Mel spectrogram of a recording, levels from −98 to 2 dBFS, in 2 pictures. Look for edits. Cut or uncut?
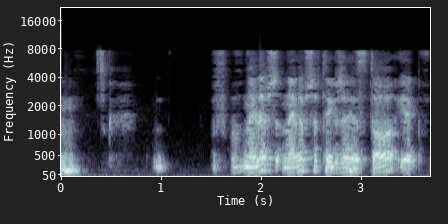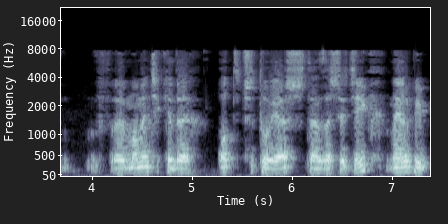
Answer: uncut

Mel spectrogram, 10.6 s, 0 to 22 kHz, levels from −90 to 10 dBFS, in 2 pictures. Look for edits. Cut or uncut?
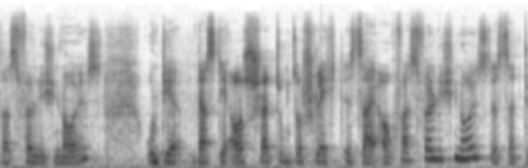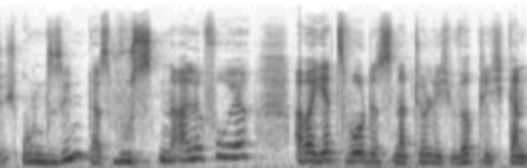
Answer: uncut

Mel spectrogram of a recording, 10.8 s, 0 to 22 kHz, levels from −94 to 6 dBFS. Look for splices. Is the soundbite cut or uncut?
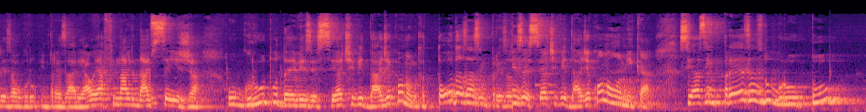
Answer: cut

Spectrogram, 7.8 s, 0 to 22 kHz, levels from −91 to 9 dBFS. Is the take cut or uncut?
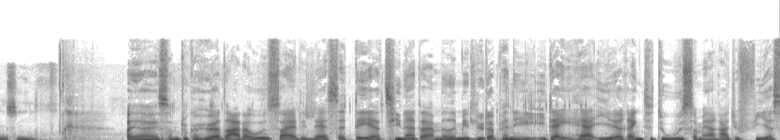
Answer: uncut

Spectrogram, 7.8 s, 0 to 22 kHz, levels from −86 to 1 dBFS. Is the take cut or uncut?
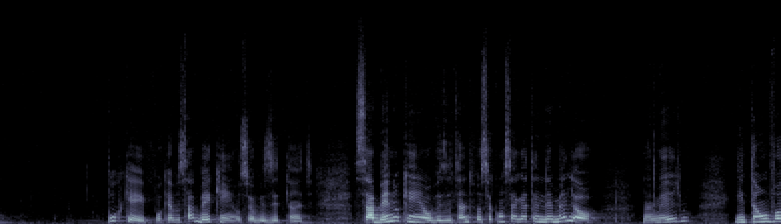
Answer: cut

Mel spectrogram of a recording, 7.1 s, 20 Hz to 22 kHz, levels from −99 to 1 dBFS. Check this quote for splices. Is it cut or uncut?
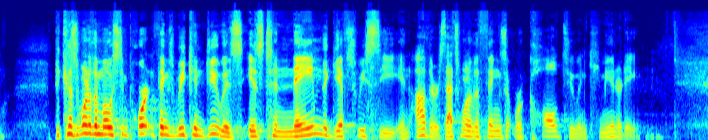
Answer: uncut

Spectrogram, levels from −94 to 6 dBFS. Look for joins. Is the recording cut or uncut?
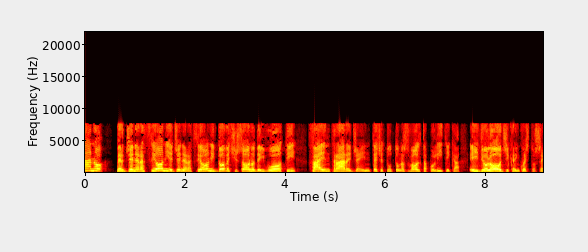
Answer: uncut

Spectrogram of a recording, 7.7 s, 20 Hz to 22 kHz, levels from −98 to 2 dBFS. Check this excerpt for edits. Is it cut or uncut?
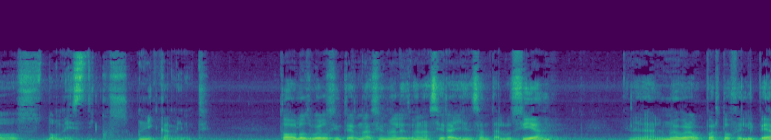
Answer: uncut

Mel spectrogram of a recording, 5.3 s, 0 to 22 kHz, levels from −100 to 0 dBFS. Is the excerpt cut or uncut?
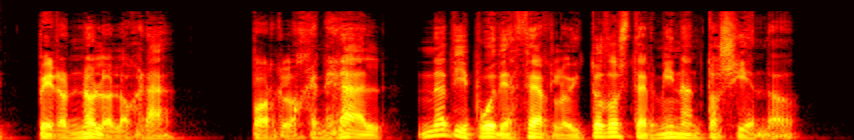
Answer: uncut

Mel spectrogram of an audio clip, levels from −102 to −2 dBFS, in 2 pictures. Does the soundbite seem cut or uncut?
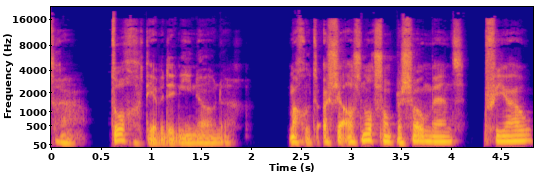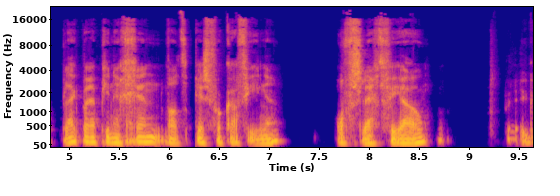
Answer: cut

